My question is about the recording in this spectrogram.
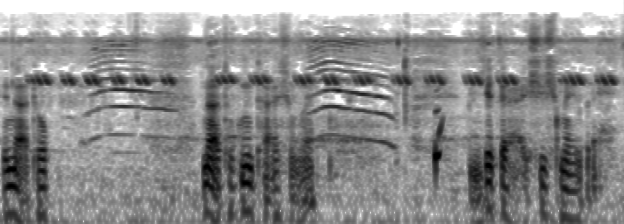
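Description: A cat meowing twice, long drawn-out meows that rise and then fall, over a fast, even high-pitched chirping that repeats throughout.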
